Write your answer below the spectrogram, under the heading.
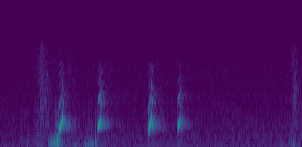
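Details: Sleeping and dreaming, Coco the brown Cockapoo, nine years old, gives a short burst of four soft, muffled yipping woofs within two seconds, then another faint one, over a quiet indoor background.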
